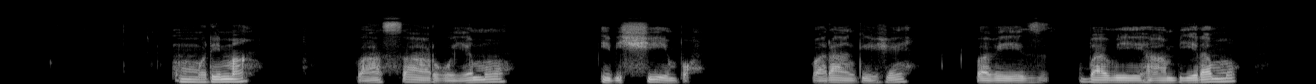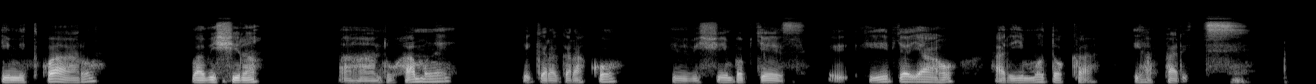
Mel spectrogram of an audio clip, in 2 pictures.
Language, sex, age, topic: Kinyarwanda, male, 36-49, agriculture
